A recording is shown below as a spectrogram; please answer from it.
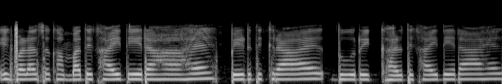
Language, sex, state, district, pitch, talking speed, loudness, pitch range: Hindi, female, Bihar, Saran, 235 Hz, 225 wpm, -21 LUFS, 230-240 Hz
